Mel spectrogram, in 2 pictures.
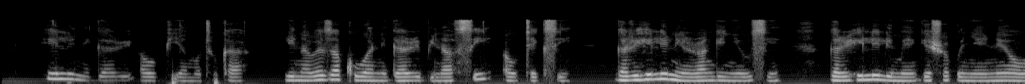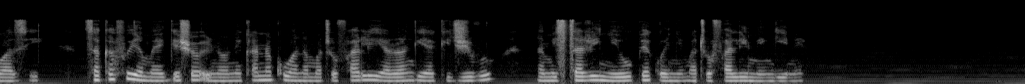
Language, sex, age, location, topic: Swahili, female, 18-24, Nairobi, finance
